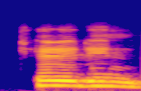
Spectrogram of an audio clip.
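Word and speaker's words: pterin: has a Terin ring that's the way you pronounce t does not pronounce it starts with t Terin ring even though it has a silent P Terin ring is this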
